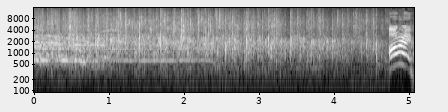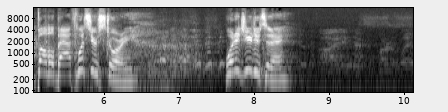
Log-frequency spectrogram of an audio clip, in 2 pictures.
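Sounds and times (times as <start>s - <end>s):
audience applause: 0.0s - 5.0s
speech: 5.1s - 6.7s, 7.6s - 8.6s
laughter: 6.4s - 7.7s.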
